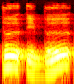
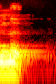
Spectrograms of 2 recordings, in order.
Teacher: supprimer les occlusives labiales peu et be au profit de la nasale me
